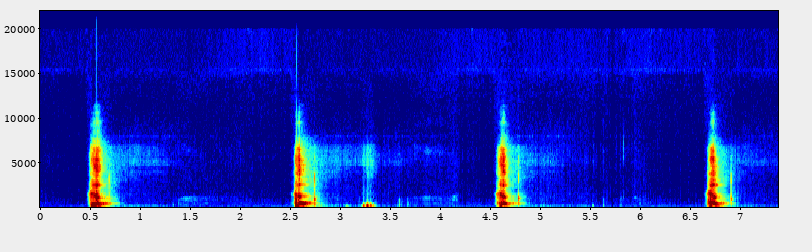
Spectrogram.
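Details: Intractable hiccups since December 2015, after surgery with nerve damage (pudendal nerve injection, phrenic and vagus nerve involvement): four sharp, abrupt hiccups about two seconds apart.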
